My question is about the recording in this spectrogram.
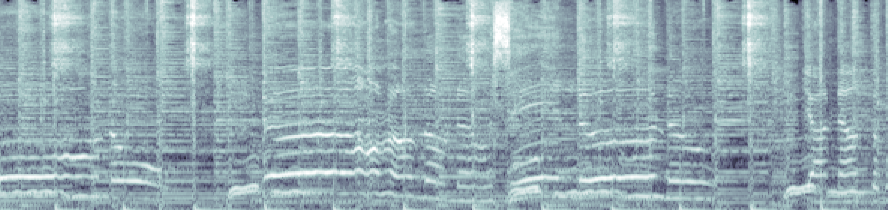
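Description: A song playing: a sung melody with long held notes over a steady beat.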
